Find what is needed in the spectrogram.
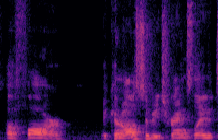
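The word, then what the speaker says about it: עפר: So, in Hebrew, the word dust is pronounced afar.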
